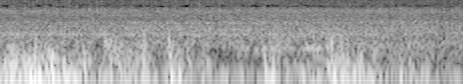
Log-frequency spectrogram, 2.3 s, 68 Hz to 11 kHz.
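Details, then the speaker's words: 2007 Ford Mustang GT V8 at a cold-start idle with a light, quick ticking over the rumble that stops after about five minutes of warm-up. The source is uncertain: the owner's online search suggested the intake, and the valvetrain is possible. "if you can hear that little ticking up I did some googling"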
